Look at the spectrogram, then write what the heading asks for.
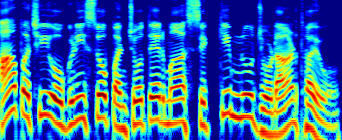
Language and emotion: Gujarati, neutral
